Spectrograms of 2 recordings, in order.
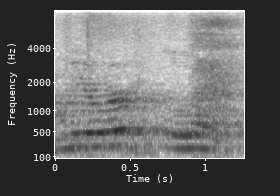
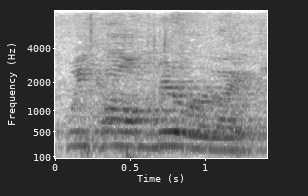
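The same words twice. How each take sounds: First: Mirror Lake drawn out slowly; slow emphatic naming. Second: Said in the usual way. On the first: Shown as a demonstration. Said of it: "That's why we call it". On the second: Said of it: "That's why we call it Mirror Lake".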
